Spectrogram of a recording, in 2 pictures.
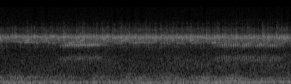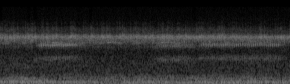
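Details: Night chorus of tree frogs from a North Carolina backwoods swamp. A continuous shrill drone is broken by five buzzy trills, each about a second long, spaced two to three seconds apart, above a soft low hum.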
